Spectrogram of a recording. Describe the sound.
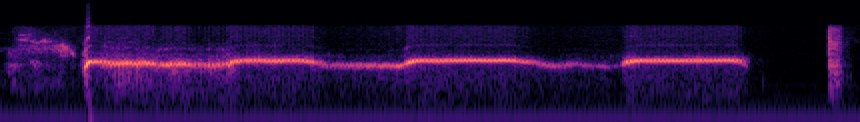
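Someone imitates a European nightjar's churring: a long, steady, low purring trill held in three stretches with short pauses, then a brief sharp burst at the end.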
